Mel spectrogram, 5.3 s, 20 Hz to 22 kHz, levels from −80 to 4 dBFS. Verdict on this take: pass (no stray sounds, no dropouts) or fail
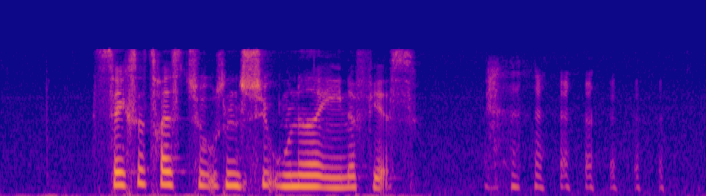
fail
